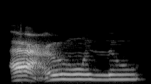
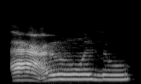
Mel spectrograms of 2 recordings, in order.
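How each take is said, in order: First: The lips round after the consonant is formed. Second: The same.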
